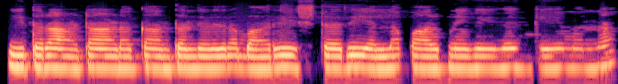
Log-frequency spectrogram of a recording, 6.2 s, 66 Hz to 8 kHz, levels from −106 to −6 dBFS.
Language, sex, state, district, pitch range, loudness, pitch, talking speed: Kannada, female, Karnataka, Belgaum, 160-170 Hz, -18 LUFS, 165 Hz, 145 wpm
